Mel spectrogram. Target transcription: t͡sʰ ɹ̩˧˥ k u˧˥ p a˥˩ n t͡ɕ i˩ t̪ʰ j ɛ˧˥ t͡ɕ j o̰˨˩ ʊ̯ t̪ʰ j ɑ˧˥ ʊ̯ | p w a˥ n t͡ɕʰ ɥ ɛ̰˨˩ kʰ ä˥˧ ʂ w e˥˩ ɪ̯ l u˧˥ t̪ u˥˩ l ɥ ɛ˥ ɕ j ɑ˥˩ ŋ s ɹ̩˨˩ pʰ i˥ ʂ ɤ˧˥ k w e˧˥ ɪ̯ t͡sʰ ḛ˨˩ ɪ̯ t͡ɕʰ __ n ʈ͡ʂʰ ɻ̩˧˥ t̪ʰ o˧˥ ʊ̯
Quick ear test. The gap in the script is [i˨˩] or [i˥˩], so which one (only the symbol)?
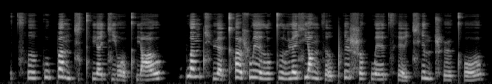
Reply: i˥˩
